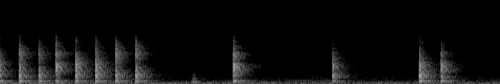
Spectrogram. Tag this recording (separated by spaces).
hard hit knock wood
